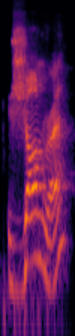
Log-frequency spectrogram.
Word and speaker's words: genre: Type can be a synonym of the words genre, which is the French word, but we use it in English. Genre, that's that French pronunciation.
